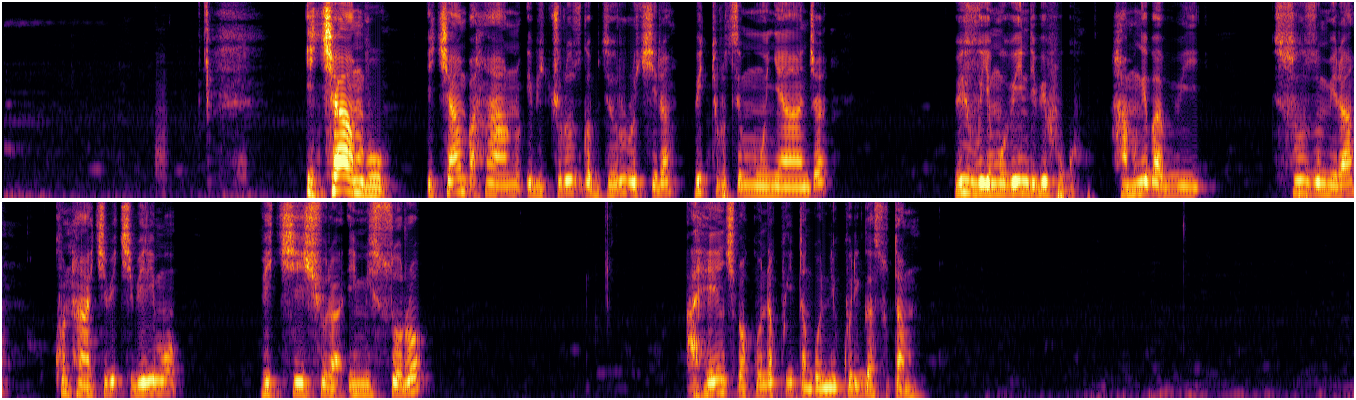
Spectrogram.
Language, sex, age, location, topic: Kinyarwanda, male, 25-35, Musanze, government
